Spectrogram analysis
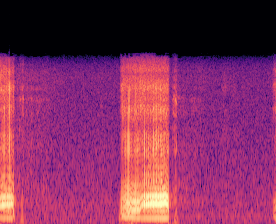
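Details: A napping Boxer puppy snores with rough, rasping breaths, one brief at the start and a longer one near the middle lasting about a second, separated by quiet pauses, with another starting at the end.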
